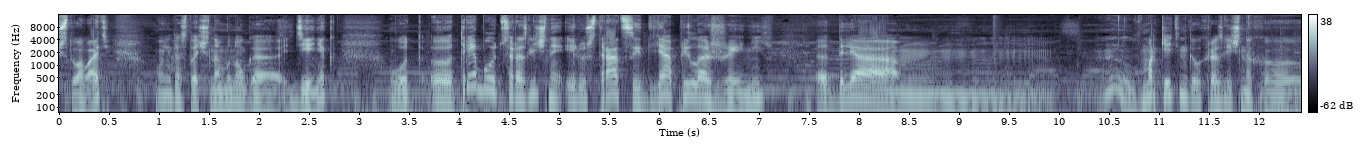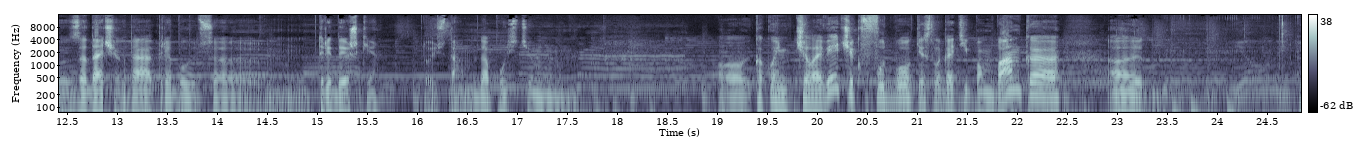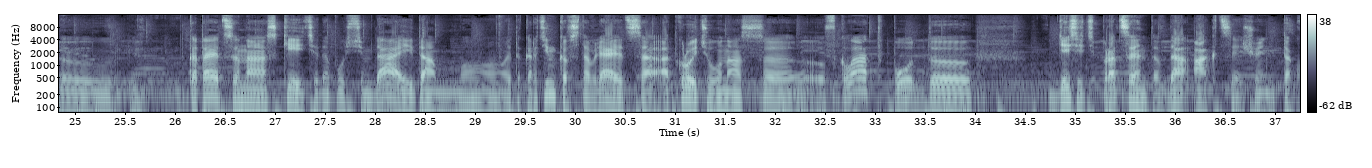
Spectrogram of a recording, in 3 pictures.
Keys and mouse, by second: 14.4-16.3 middle drag.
